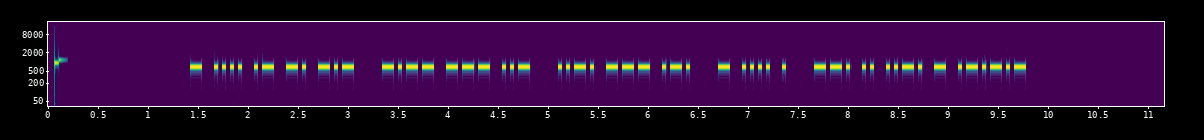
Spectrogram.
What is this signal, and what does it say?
Morse code, heard as a keyed tone, about 30 wpm, 700 Hz. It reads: THANK YOU FOR THE GIFT.
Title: Sentences from Top 1000 Words - Review Part 6 - 30wpm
